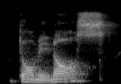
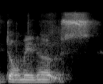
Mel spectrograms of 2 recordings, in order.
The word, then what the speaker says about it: dominos: know dominos puertos etc that's a long o right it's not dominos it's dominos right so that's one that's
